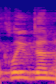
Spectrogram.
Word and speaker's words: Clevedon: Is Clevedon, is it Clevedon? Am I saying that right? – You are indeed, yeah.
